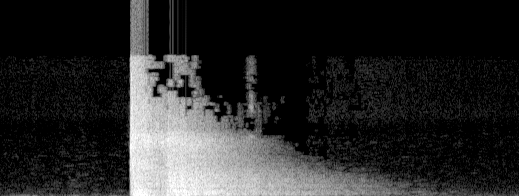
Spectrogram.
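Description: A rifle shot cracks loudly outdoors and echoes away.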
